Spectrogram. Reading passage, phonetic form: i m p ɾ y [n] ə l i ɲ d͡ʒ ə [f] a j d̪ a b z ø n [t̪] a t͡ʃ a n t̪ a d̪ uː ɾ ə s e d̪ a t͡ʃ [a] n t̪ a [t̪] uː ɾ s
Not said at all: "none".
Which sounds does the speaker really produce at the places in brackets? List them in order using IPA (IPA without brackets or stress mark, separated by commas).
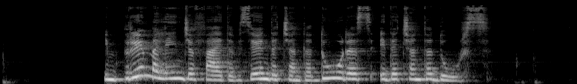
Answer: m, f, d̪, a, d̪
